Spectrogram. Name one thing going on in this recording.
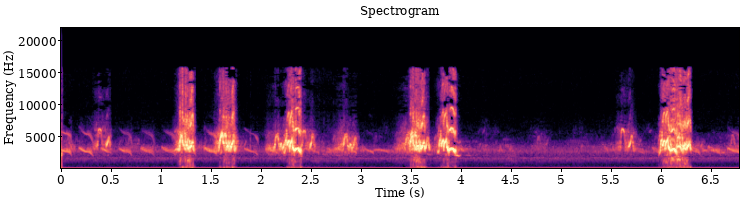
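An osprey calls nearby with sharp, high whistling chirps.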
